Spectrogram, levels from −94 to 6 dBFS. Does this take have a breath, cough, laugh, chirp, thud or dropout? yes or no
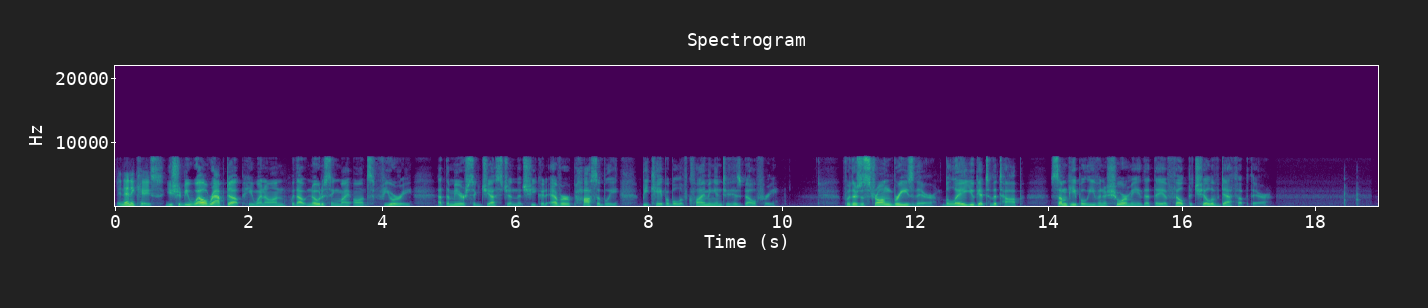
yes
